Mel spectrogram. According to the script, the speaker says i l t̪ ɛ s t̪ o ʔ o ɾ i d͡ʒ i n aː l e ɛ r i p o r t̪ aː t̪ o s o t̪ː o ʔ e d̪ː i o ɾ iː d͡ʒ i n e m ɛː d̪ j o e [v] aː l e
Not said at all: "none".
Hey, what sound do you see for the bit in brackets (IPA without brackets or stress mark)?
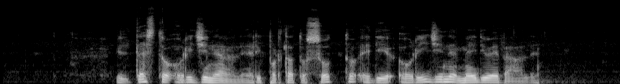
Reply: v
